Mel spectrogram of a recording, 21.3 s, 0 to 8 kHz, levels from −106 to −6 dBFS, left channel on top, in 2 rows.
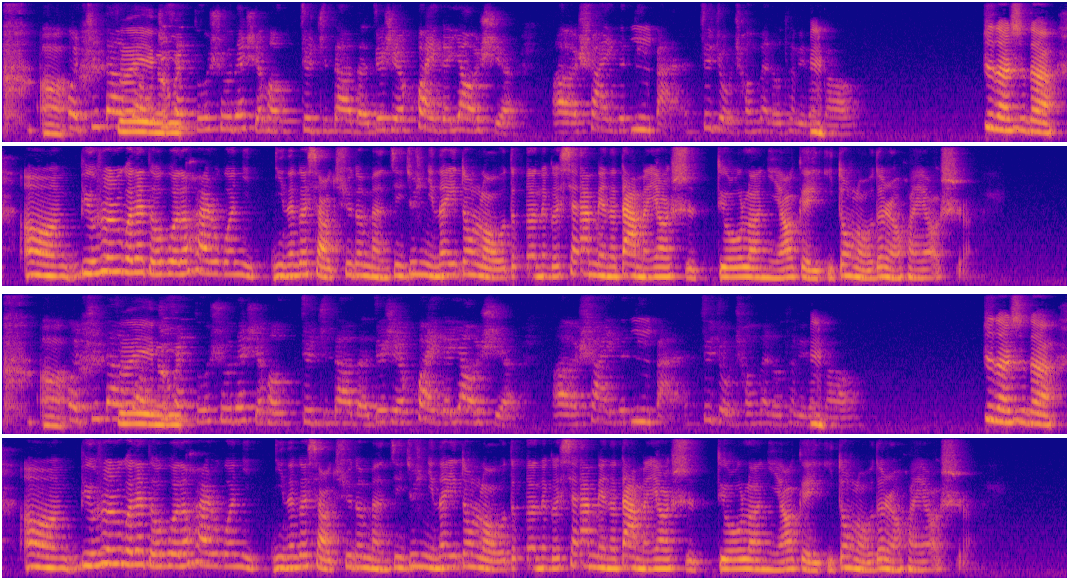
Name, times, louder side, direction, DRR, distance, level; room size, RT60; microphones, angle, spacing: voice 1, 0.0-0.7 1.2-1.8 6.3-6.5 8.1-8.2 9.8-20.3, left 2 dB, 15° left, 0.5 m, -30 dB
voice 2, 0.6-5.1 5.5-8.5, left 3 dB, 70° left, 2.3 m, -40 dB
9.7 x 9.2 x 5.9 m
head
